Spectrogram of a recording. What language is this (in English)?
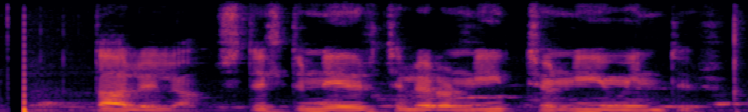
Icelandic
